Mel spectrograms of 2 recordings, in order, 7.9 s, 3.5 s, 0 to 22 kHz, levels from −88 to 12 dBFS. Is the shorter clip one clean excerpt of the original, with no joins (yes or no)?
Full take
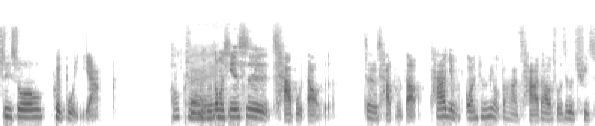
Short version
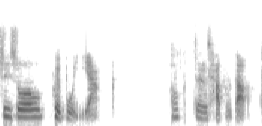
no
